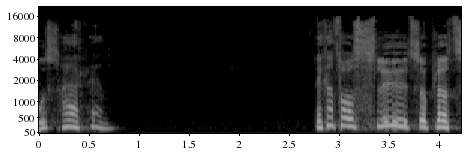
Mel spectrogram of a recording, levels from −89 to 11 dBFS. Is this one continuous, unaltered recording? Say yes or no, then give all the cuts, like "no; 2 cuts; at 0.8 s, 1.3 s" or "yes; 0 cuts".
yes; 0 cuts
